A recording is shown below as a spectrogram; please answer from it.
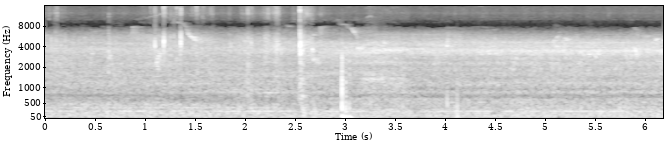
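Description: Steady outdoor background hiss with a faint low hum, broken by a few faint clicks or taps, the clearest about two and a half and three seconds in.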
